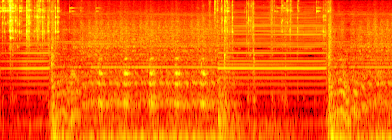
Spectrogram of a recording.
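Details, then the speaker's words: Truck that went from running perfectly to not starting, after a coil ground wire was added: starter turns the engine over steadily for several seconds but it never fires; crank no start, owner suspects something in the distributor. "Might be a job for Don. Because the only thing I can think of really is something in the distributor."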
